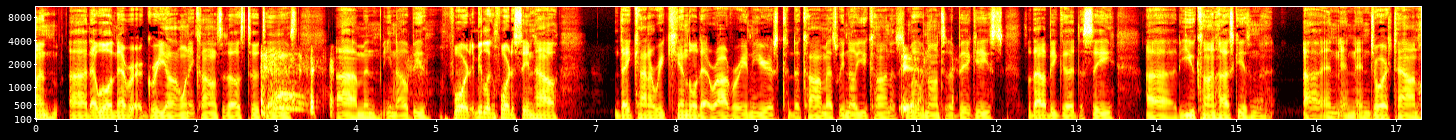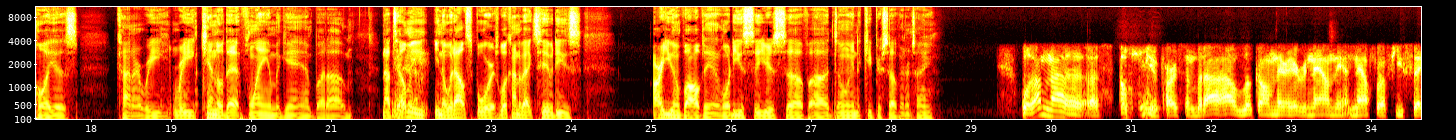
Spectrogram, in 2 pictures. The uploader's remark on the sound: joined over the phone by several guests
